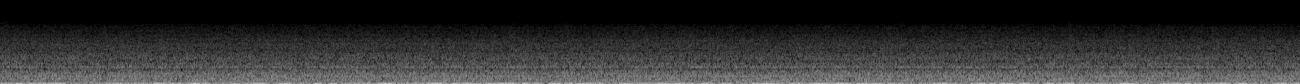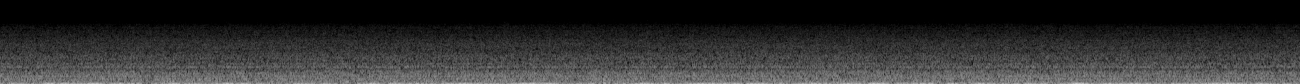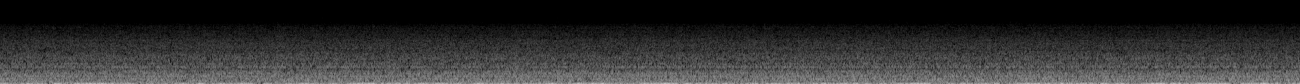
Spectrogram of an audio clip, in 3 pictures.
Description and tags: room tone small security camera room with TVs +air conditioner Chateau St Ambroise2 Montreal, Canada
security, tone, camera, room, small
